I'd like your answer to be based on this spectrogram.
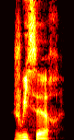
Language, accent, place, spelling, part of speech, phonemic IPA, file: French, France, Lyon, jouisseur, adjective / noun, /ʒwi.sœʁ/, LL-Q150 (fra)-jouisseur.wav
- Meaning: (adjective) 1. seeking sensual pleasure 2. showing enjoyment, delight, pleasure; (noun) 1. sensualist 2. person reaching pleasure during sexual intercourse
